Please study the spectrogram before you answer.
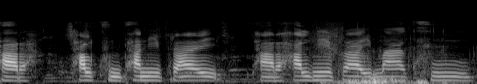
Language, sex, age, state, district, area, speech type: Bodo, female, 60+, Assam, Udalguri, rural, spontaneous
